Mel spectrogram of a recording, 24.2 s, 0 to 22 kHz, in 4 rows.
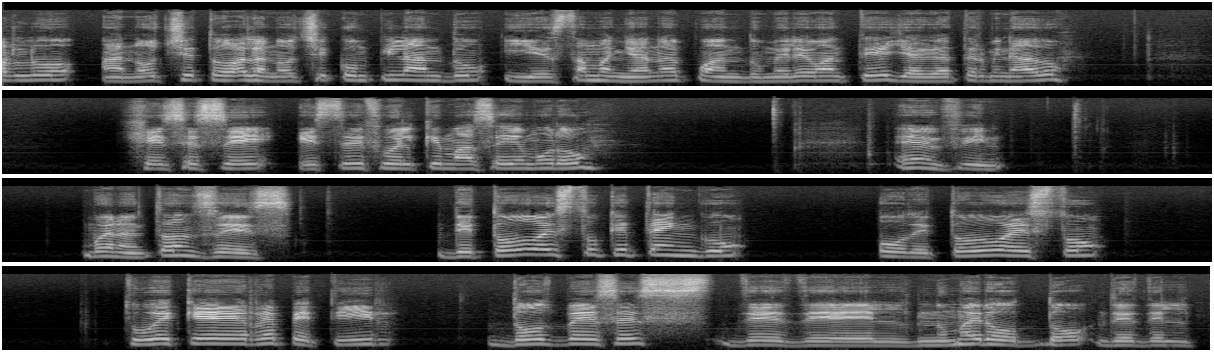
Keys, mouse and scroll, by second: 11.8-12.7 scroll up 2, 13.5 click, 14.8-15.8 scroll up 2, 15.8-18.5 scroll down 3, 18.5-22.0 scroll up 4, 22.6-23.7 scroll up 2.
